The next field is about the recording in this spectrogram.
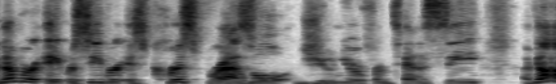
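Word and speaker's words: Brazzell: But Chris Brazzle, that's how it's pronounced.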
